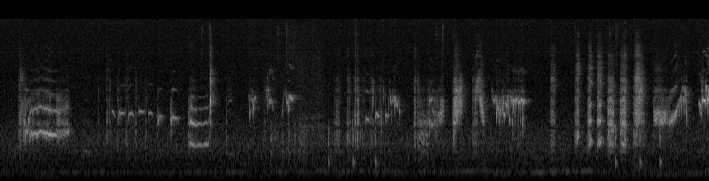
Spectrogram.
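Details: Budgerigars singing a long, varied warble: a nasal squawk, then twittering chirps, buzzy phrases and sharp clicks repeated in quick succession throughout.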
